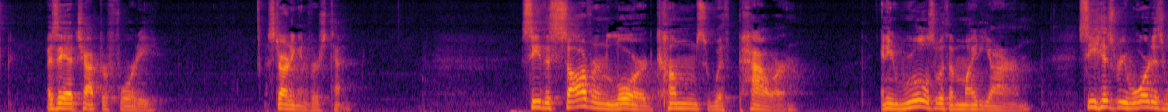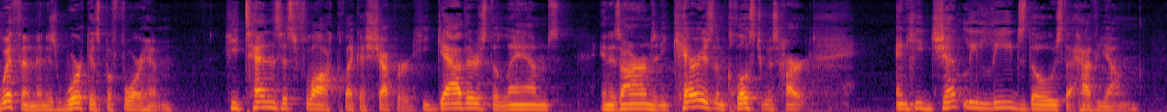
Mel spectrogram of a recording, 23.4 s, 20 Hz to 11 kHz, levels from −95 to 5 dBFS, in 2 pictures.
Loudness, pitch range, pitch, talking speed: -24 LUFS, 120-150 Hz, 130 Hz, 160 wpm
